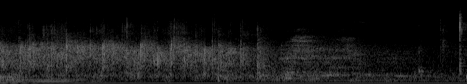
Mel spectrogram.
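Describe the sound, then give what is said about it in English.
A church audience claps together after a prayer, giving the Lord a hand clap of praise, in a dense, sustained burst of applause that fills the room, holding steady and then thinning out toward the end with a few final claps. “Give the Lord a hand clap of praise as you do.”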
